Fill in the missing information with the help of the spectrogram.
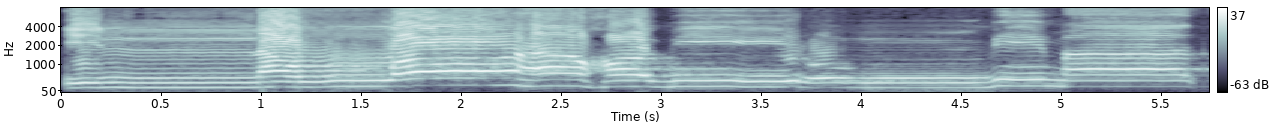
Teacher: tanwin bertemu ba itu disebut iqlab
